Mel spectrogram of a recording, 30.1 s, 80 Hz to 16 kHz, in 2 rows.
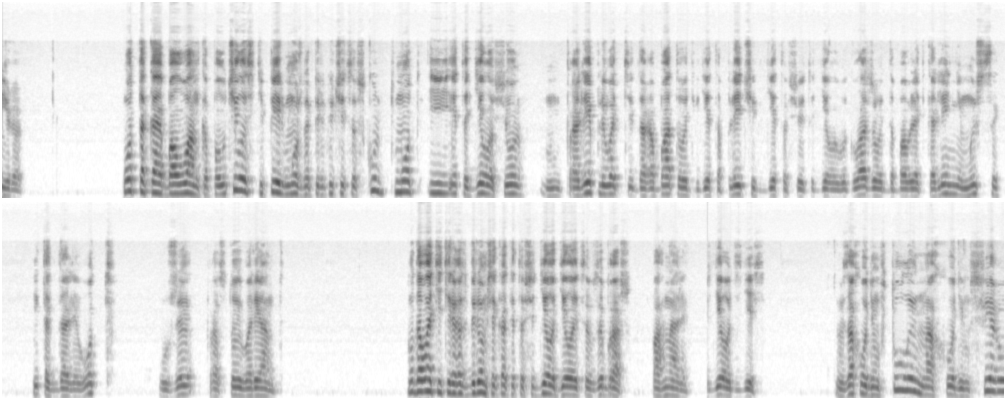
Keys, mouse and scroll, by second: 3.9 click, 5.3 middle click, 19.7 middle click, 24.5 middle click.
